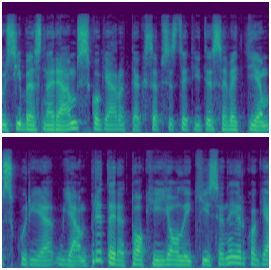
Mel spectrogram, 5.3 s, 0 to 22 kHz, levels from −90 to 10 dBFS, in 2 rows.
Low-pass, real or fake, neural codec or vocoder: 14.4 kHz; fake; vocoder, 44.1 kHz, 128 mel bands, Pupu-Vocoder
